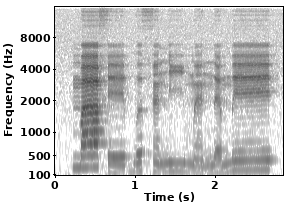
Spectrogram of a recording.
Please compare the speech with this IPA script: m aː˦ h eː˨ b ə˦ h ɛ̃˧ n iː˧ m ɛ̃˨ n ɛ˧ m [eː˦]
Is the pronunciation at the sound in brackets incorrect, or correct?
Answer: correct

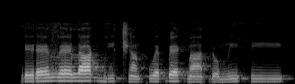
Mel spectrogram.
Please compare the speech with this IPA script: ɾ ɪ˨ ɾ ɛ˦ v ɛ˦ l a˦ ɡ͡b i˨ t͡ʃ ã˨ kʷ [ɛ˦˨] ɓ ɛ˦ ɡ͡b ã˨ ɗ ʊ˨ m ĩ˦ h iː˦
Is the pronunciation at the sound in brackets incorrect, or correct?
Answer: incorrect: ɛ˦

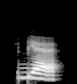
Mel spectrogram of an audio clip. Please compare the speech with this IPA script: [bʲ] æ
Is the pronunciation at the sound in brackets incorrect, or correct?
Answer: correct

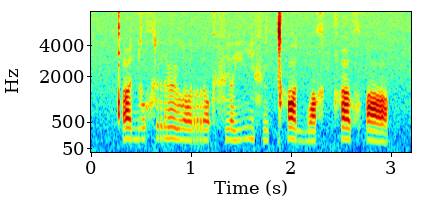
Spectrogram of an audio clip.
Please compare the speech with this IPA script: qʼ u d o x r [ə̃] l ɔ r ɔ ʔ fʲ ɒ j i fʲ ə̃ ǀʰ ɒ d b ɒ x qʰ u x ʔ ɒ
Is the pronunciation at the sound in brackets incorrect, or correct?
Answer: correct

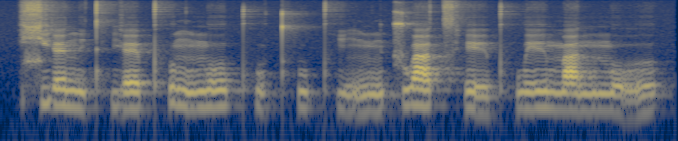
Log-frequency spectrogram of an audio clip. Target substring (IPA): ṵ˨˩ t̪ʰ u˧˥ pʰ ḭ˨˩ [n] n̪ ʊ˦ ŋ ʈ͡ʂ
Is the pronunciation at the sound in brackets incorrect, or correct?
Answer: incorrect: ŋ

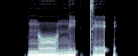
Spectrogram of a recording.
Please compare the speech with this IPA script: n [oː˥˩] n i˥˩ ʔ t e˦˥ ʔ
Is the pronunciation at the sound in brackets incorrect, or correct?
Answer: correct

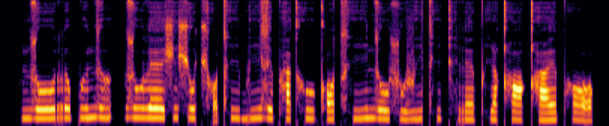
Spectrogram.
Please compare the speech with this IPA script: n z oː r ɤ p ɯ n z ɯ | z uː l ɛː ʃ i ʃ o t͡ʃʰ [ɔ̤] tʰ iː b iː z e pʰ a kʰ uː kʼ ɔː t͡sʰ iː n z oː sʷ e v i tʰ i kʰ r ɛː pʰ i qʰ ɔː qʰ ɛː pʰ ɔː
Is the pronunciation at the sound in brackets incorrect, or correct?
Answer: incorrect: ɔ̰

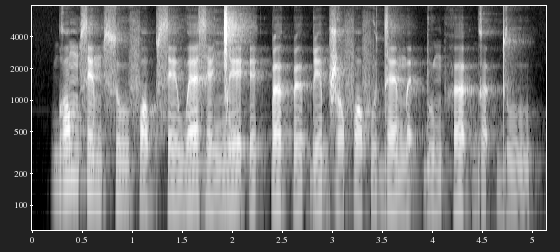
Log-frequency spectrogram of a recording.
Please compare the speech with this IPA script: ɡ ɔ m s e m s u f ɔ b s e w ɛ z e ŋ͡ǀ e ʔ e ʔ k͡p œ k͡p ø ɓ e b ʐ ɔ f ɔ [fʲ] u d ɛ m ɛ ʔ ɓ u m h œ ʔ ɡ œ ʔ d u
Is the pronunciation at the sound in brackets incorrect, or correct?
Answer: incorrect: f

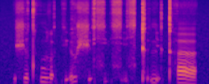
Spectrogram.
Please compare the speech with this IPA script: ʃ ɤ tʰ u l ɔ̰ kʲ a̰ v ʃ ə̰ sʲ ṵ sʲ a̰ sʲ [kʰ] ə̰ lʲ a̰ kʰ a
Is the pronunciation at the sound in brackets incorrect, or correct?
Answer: incorrect: kʼ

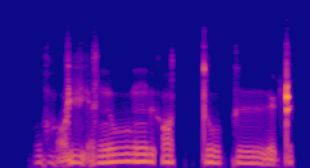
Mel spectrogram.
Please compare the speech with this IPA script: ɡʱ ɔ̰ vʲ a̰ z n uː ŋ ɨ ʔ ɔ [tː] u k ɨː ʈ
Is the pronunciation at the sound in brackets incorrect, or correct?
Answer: correct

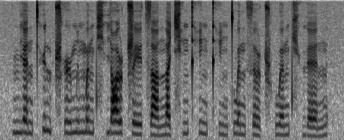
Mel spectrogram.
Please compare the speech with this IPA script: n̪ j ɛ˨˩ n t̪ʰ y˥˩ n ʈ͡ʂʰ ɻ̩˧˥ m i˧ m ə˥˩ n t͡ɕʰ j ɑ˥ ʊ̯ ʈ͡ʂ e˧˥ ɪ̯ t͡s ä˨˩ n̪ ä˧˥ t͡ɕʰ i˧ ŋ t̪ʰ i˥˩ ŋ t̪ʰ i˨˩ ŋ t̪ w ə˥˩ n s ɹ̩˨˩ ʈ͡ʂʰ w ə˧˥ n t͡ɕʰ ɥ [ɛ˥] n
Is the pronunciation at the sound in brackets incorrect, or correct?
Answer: incorrect: ɛ˨˩˦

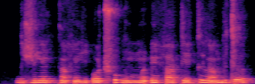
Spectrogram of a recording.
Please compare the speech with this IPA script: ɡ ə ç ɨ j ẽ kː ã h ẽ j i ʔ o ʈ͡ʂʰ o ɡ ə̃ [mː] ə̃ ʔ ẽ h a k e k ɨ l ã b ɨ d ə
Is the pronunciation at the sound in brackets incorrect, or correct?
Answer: correct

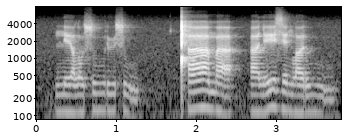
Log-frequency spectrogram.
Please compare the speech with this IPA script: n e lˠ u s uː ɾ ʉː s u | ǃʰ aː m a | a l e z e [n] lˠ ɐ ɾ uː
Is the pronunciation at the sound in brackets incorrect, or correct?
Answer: correct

